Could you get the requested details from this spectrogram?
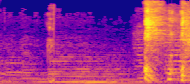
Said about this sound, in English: excuse me, I had to cough there.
